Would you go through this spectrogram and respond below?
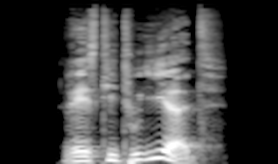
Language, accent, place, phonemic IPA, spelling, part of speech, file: German, Germany, Berlin, /ʁestituˈiːɐ̯t/, restituiert, verb / adjective, De-restituiert.ogg
- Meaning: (verb) past participle of restituieren; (adjective) 1. restored, renewed, regenerated 2. reimbursed; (verb) inflection of restituieren: 1. third-person singular present 2. second-person plural present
